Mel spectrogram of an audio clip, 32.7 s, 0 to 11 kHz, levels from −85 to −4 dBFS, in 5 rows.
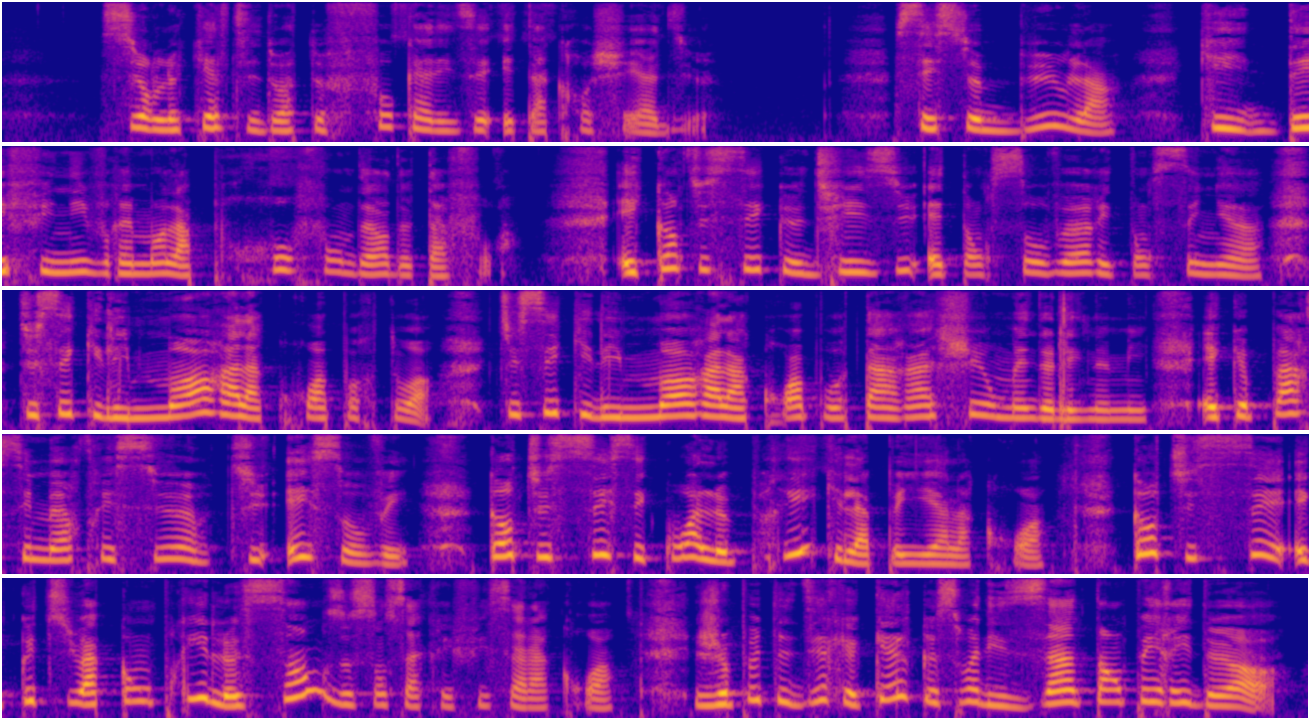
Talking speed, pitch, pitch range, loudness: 195 wpm, 230 Hz, 195-270 Hz, -27 LUFS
